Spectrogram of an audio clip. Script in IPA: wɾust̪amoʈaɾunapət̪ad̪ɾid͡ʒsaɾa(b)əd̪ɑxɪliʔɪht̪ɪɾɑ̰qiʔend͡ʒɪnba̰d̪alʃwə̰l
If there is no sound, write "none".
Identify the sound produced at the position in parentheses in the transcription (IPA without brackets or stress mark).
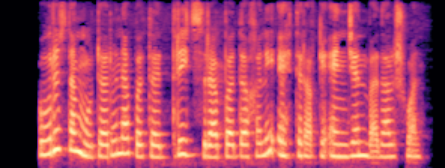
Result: p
